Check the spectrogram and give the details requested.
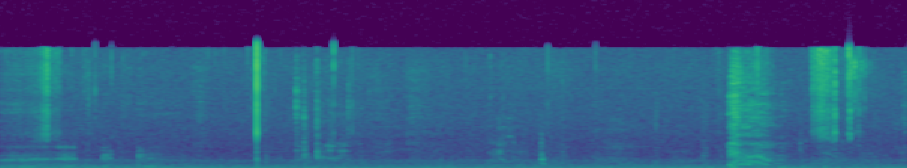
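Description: Steady low rumble of a Thalys train running, heard inside the passenger car, with a few light clicks and a short vocal noise about five seconds in.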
